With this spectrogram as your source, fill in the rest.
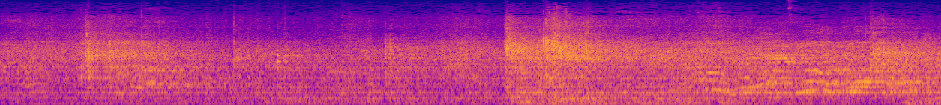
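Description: Ice skates scrape across an ice rink in a large echoing arena.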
